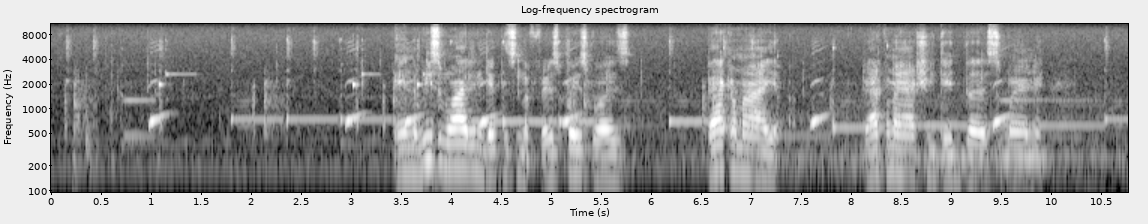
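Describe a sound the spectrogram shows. Collected coins ring out with bright chimes.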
